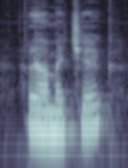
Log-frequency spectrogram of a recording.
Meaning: diminutive of rám
- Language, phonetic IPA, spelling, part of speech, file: Czech, [ˈraːmɛt͡ʃɛk], rámeček, noun, Cs-rámeček.ogg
